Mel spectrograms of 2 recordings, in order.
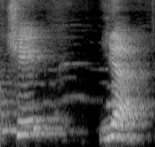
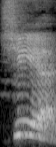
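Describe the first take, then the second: First: chair very slowly as chee ... ya; long gap between the two sounds of chair; drawn-apart two-beat demo; syllable by syllable. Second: Said in the usual way. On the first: Shown as a demonstration. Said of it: "एक sound हो गया". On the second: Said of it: "पढ़ते किस तरह हैं?".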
